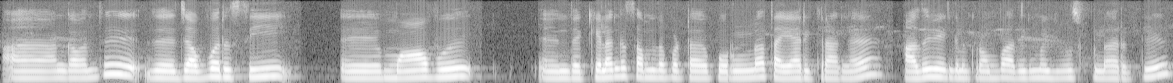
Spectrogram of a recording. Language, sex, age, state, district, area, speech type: Tamil, female, 30-45, Tamil Nadu, Namakkal, rural, spontaneous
